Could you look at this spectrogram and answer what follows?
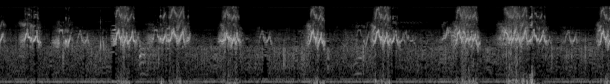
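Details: Ospreys at a Lolo, Montana nest on July 18, 2017, where the female brings a small fish and one chick eats it whole. Bursts of high, sharp chirping recur roughly every second over a constant low hum.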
